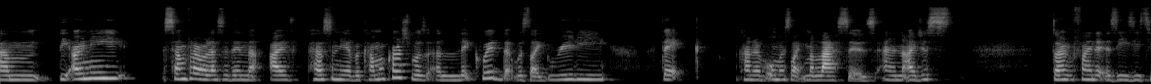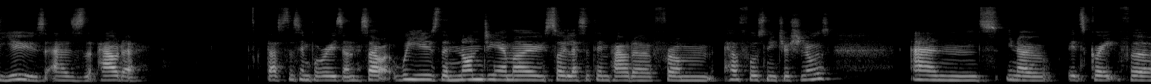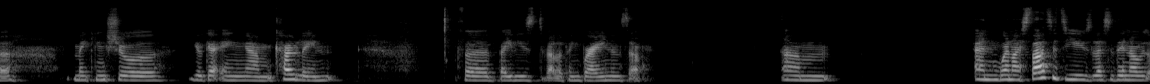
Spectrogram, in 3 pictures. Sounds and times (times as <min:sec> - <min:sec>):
Speech: 0:00.0 - 0:09.6, 0:10.5 - 0:13.0, 0:14.0 - 0:19.9, 0:20.6 - 0:26.4, 0:27.5 - 0:29.6, 0:30.8 - 0:31.4, 0:32.8 - 0:34.5.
